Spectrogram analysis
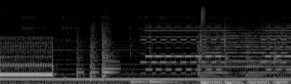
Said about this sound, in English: don't you answer that damn phone door.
